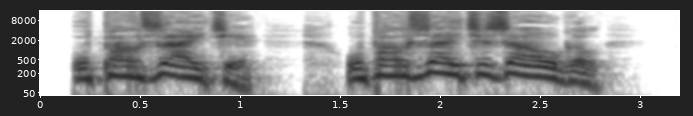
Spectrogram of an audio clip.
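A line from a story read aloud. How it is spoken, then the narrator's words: Shouted. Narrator (Russian): крикнул ей Ираст Петрович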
